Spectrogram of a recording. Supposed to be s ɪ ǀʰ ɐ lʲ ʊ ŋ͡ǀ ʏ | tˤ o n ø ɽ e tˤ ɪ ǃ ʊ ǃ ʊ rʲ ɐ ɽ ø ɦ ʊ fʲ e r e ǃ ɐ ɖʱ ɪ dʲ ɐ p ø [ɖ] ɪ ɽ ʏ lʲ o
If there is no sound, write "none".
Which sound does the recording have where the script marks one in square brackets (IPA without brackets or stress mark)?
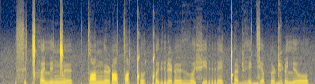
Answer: ɖ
